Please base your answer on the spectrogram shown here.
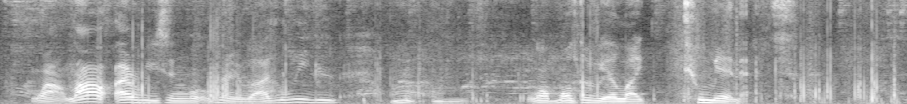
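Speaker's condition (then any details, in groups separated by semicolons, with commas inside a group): No condition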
